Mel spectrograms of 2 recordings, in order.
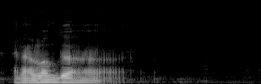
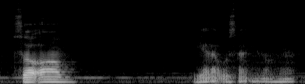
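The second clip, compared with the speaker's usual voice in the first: plain reading voice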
